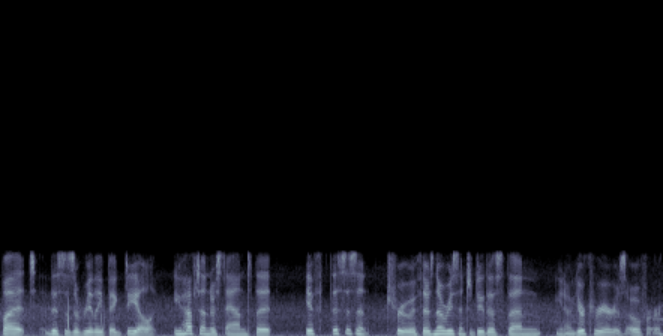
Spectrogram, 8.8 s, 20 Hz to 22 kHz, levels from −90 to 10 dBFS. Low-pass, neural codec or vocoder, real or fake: 5.4 kHz; none; real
